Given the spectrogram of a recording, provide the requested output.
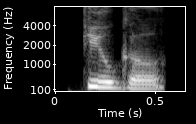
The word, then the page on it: fugal: Indian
